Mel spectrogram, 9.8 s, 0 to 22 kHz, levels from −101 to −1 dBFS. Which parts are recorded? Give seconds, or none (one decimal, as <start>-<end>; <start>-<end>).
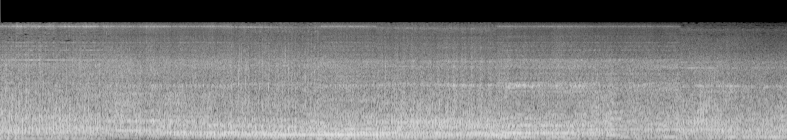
0.0-1.3; 2.9-4.0; 4.7-6.2; 8.5-9.8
